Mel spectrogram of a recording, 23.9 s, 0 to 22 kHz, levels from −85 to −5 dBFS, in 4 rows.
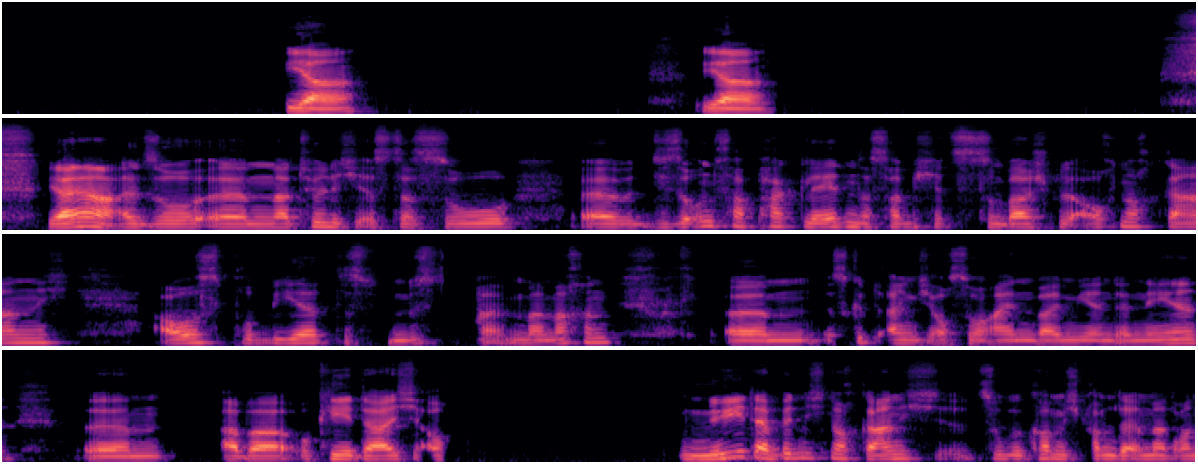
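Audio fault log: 15.94–15.99 s, one channel drops out: right before "es gibt eigentlich auch" the speech takes a sudden, very short dip of about 6 dB lasting roughly 50 ms and then snaps straight back to full level. The likely cause is one side of a stereo pair briefly cutting out. Once the pair is folded to mono, the content shared by both sides loses half its contribution, so the whole sound drops for that instant rather than fading.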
